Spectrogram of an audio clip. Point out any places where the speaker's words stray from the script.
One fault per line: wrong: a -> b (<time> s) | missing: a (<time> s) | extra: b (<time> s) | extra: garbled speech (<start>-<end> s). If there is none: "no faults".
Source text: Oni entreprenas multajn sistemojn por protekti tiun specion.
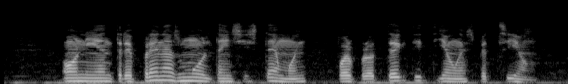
no faults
